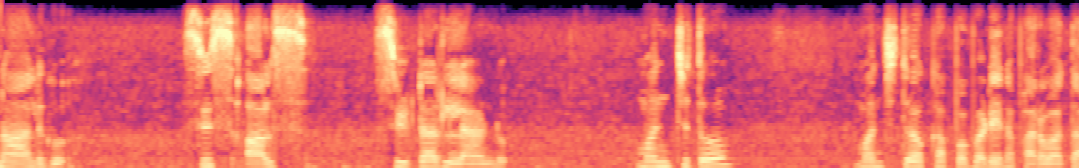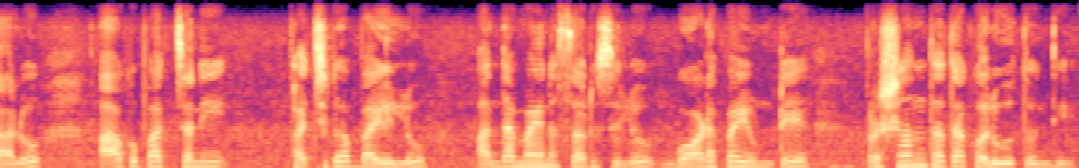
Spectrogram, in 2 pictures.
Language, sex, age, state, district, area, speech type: Telugu, female, 45-60, Andhra Pradesh, Alluri Sitarama Raju, rural, spontaneous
